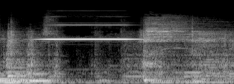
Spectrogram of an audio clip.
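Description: Live rock band playing, then breaking off about half a second in while a single high-pitched feedback squeal rings steadily for about a second, the loudest sound here; the band crashes back in with electric guitar near the end.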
